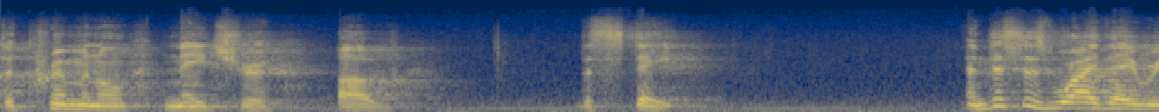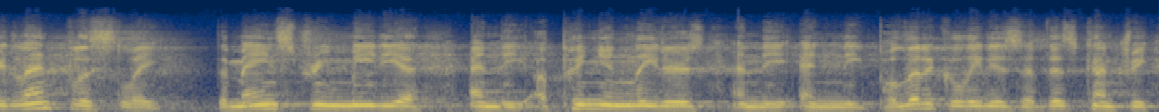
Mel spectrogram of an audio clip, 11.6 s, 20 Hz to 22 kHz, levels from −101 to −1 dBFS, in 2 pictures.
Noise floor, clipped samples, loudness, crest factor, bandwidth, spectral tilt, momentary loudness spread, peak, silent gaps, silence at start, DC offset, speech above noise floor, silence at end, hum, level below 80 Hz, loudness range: -54 dBFS; under 0.1%; -23 LUFS; 16 dB; 11.5 kHz; -3 dB/octave; 8 LU; -8 dBFS; none; 0 s; under 0.1%; 31 dB; 0 s; none; -56 dBFS; 8 LU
